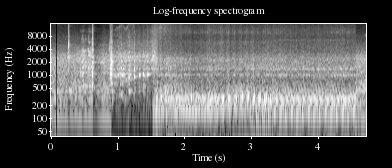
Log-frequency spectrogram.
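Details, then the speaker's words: Coyote engine swapped from a 2018 F-150 into a 1965 Ford F250 4x4, idling uneven and lumpy after a short crank; number seven cylinder not firing even with a known-good coil swapped in, power reaches the coil, suspected bad coil driver or wiring. "you can hear if you unplug another one you can hear the engine change but not with that one"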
